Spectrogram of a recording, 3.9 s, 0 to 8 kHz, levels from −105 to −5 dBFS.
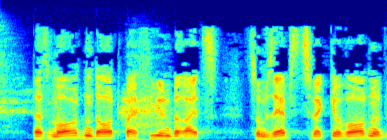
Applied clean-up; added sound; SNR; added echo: none; Breathing; 19 dB; none.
